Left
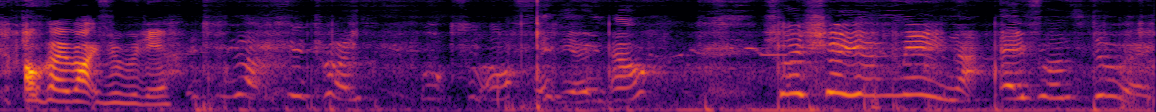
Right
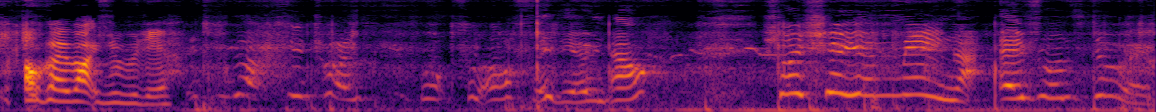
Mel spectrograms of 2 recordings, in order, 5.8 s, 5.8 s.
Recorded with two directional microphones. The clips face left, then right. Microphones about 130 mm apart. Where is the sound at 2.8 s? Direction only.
60° right (ahead or behind); by 4.3 s 45° right (ahead or behind).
